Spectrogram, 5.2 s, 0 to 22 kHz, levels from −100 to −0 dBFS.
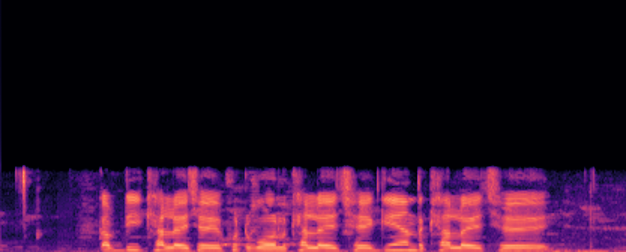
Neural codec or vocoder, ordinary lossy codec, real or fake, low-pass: none; none; real; 7.2 kHz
